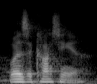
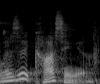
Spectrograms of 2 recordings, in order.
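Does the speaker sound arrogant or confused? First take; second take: arrogant; confused. First: The question sounds arrogant and detached. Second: The question sounds puzzled and curious. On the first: The speaker calls it wrong. "someone perceives you as being like arrogant" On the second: The speaker calls it right. "I'm confused. Just be like, I'm confused"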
